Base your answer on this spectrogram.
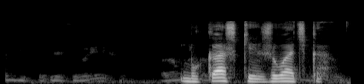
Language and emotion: Russian, neutral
